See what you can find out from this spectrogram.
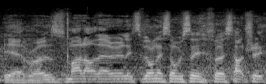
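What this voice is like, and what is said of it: West Yorkshire English accent. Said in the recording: “a bit of an accent ... obviously from England, so West Yorkshire”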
